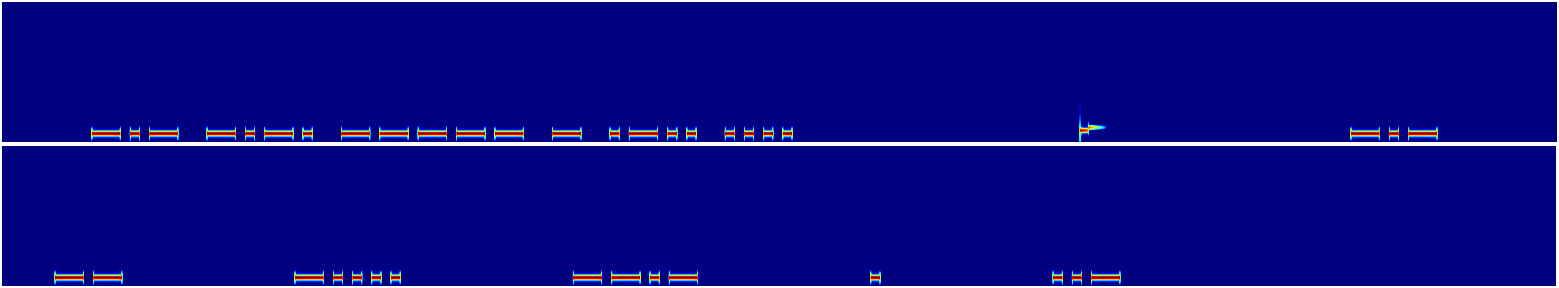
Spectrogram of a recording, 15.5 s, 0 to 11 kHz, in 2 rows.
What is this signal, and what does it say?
Morse code, heard as a keyed tone, about 25 wpm, spaced as for 13 wpm, 700 Hz. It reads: KC0TLH KM6QEU
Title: USA Call Signs - 6 Characters - 6x Character Spacing - 25wpm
